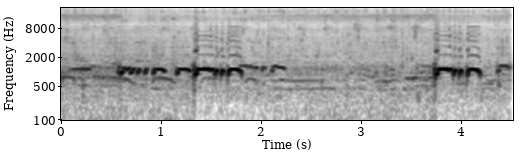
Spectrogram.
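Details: Zebra doves singing wild in nature, several birds overlapping: rapid chains of short, bubbly cooing notes at slightly different pitches, with a brief clicking rattle between phrases.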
